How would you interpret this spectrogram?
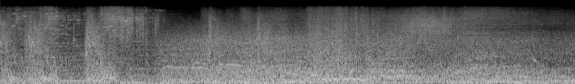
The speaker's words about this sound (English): The entire house explodes just as Lee and John are running down the front hall.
